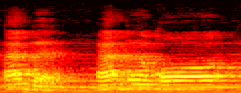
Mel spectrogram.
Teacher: ٹھیک ہے اب یہاں پر با پر قلقلہ ہو رہا ہے اب با کے مخرج میں جنبش ہو رہی ہے ایک حرکت ہو رہی ہے ٹھیک ہے آواز ٹکرا کر دوبارہ واپس آ رہی ہے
